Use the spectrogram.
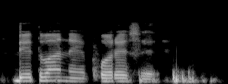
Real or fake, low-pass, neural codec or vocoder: real; 7.2 kHz; none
